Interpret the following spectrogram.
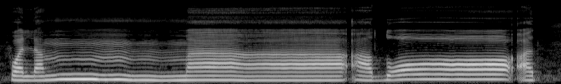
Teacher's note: It means dad is a mustalia letter. Read it first with a thick voice. And second thing is you have to stretch this mad also because of hamza after it up to 2 fingers.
